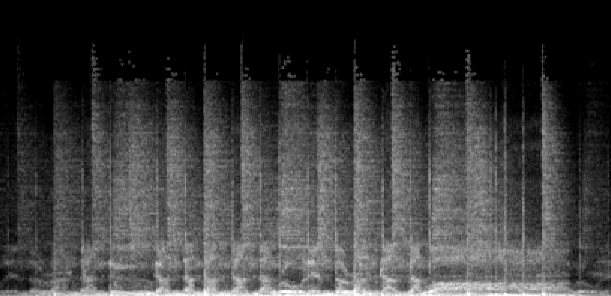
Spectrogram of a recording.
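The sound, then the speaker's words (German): Dense, loud heavy-metal-style music made only by singers' voices imitating distorted guitars and bass, a cappella, over steady pounding drums with regular hits, continuous throughout with no speech. “Die versuchen nämlich nur mit ihren Stimmen und Schlagzeug einen Heavy-Metal-Sound zu kreieren.”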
